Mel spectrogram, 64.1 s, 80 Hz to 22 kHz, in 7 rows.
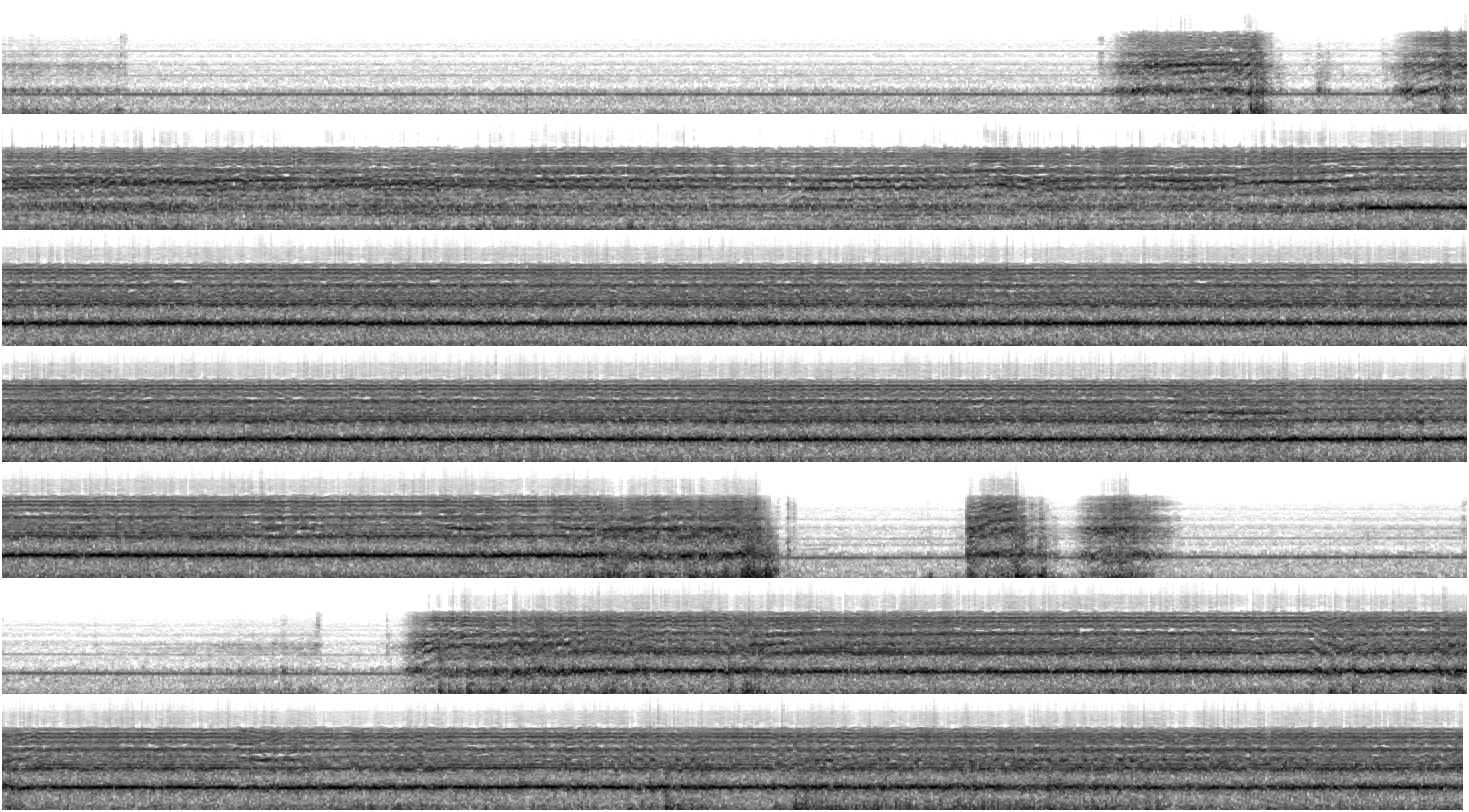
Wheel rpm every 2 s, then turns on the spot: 10, 0, 0, 40, 90, 160, 160, 160, 190, 230, 230, 230, 230, 230, 230, 230, 230, 220, 230, 230, 150, 50, 10, 10, 160, 230, 230, 240, 230, 230, 230, 230.
6-8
